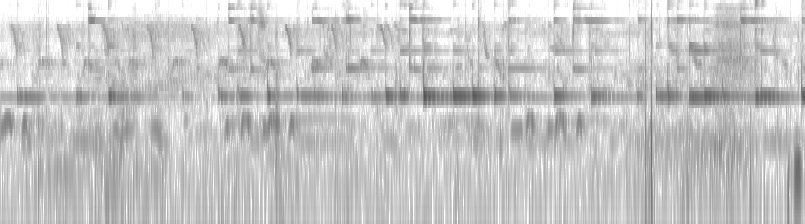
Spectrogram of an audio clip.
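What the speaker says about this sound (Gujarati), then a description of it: "ગાયો ભેંસો બધી આવી ગઈ છે." A herd of cows and Kankreji and Banni buffaloes arrives at a farm in Kutch, with cowbells clinking and ringing irregularly at close range amid animal calls and low background murmur.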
